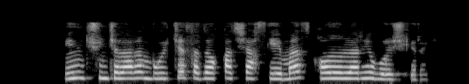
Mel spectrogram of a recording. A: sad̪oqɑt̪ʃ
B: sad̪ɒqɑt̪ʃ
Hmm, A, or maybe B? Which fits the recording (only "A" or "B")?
B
